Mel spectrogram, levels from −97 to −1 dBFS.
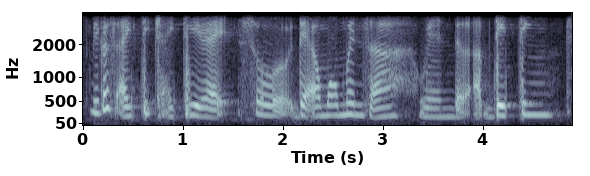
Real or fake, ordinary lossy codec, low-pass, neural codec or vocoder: real; none; 3.6 kHz; none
